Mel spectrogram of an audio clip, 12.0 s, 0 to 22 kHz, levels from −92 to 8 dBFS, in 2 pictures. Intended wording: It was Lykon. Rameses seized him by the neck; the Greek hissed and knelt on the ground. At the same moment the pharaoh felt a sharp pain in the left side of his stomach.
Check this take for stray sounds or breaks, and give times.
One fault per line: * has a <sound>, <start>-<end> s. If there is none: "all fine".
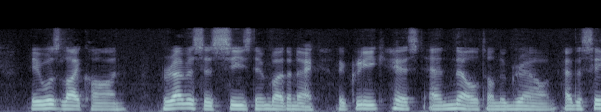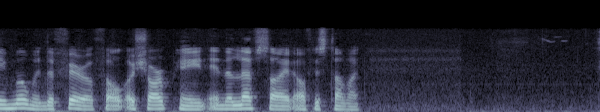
all fine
